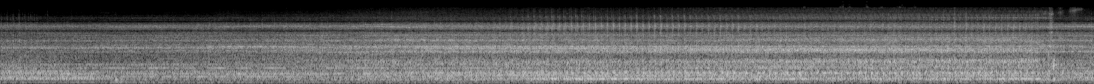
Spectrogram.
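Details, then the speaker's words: Old drill press after its motor was lowered and refitted; the motor fan still needs repair. Steady mid-pitched hum with an even light rattle and no grinding or speed wobble; it runs smoothly and drills nicely. "but it's basically is done and it drills nicely too"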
